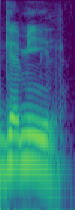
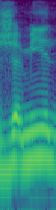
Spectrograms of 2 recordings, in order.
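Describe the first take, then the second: First: The word begins with a hard G sound. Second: The word begins with a J sound. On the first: This is the Egyptian dialect form. "they would say Gamil" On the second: This is the usual non-Egyptian form. "instead of saying uh, Jamil"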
